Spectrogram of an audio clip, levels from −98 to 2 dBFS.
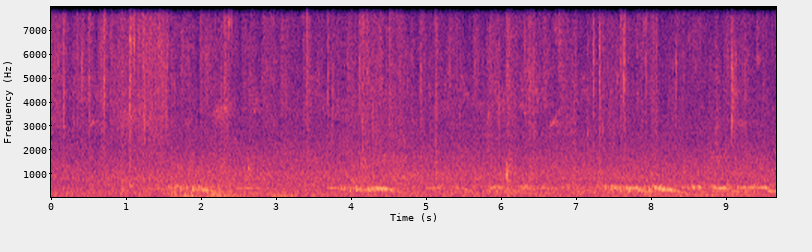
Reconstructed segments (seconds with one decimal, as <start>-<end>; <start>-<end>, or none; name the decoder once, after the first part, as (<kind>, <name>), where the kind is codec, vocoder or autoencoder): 0.0-0.6 (vocoder, Vocos)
